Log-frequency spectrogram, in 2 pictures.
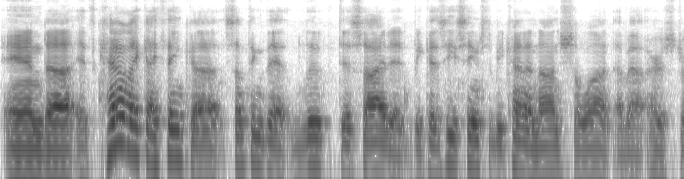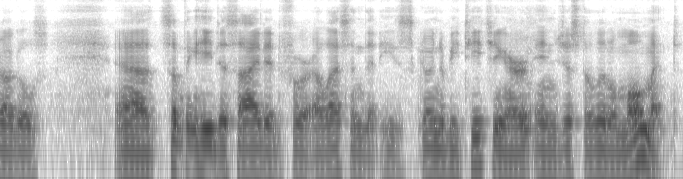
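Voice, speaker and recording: A man hosting a casual podcast discussion over an online call, speaking in a halting, scattered, self-deprecating way. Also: low voice, darkish tone. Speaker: podcast host. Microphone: online call microphone. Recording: voice call with intermittent distortion.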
